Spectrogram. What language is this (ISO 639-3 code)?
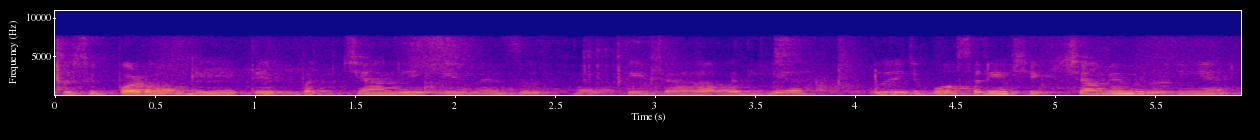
pan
